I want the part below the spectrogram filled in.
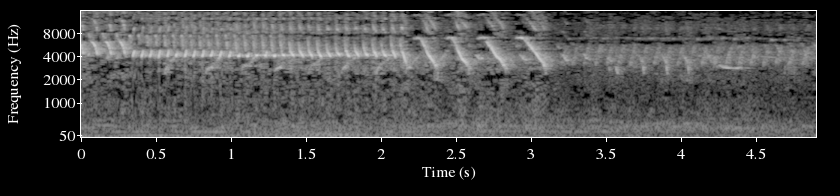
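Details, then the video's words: Canary singing a master song for tutoring other canaries: a long rapid high trill of evenly pulsed notes, then a few loud down-slurred whistles, fading into quieter chatter. "Masteran burung Kenari"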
